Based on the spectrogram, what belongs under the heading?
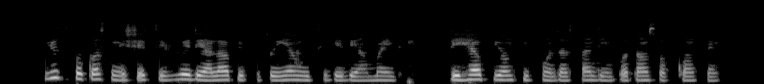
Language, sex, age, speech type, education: Nigerian Pidgin, female, 15-29, spontaneous, tertiary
